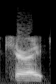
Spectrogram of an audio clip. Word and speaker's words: Karaite: Yeah, Karaite Jew.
